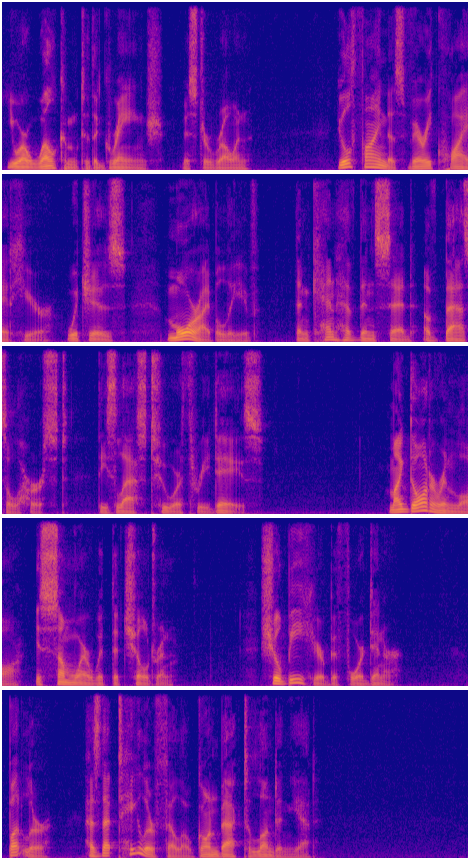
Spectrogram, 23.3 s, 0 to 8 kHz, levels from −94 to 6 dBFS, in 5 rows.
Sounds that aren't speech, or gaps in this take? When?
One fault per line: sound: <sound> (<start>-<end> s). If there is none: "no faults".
no faults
